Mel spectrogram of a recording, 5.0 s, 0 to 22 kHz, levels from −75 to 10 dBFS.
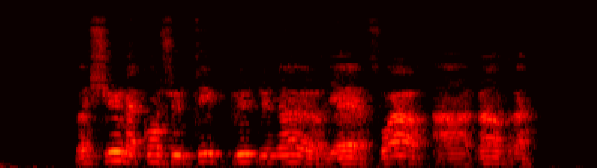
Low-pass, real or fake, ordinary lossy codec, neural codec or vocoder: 14.4 kHz; real; AAC, 96 kbps; none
